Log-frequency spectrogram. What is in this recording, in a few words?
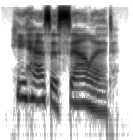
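He has a salad, female, English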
